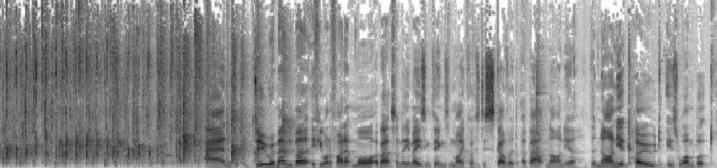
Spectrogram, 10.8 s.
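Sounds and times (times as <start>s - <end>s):
audience applause: 0.0s - 3.8s
speech: 3.2s - 10.7s.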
